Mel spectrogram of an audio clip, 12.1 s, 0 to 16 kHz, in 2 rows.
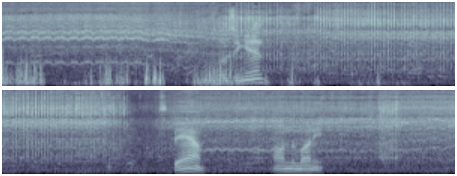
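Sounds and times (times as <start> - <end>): electric motor whirring: 0.0 - 12.0.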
